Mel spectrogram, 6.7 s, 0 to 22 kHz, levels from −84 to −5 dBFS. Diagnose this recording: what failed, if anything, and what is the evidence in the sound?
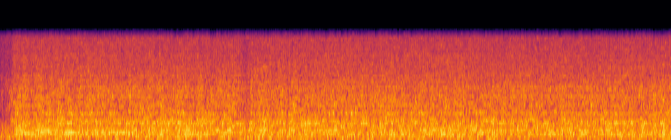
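A delayed second copy of the speech trails the original by about 0.31 s, running from 0.09 s to the end and sitting roughly 5 dB louder than the direct sound. This points to an echo leak at the call-processing stage, likely a far-end echo canceller failing to remove loudspeaker pickup.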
